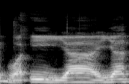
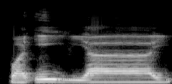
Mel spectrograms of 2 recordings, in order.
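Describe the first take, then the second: First: ওয়া ই ইয়া ইয়া with the last "ya" fully voiced; unpaused form. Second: ওয়া ই ইয়াই with long glide ending in "y"; stopped form. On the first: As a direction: say the final ইয়া as its own syllable. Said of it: "ওয়াকফ করলে ওয়া ই ইয়া ইয়া থেকে". (শেষের ইয়া আলাদা করে উচ্চারণ) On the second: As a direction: hold ইয়াই and close it without a vowel. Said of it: "ওয়াকফ করলে". (ইয়াই টেনে জজমে থামা) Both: Shown as a demonstration.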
